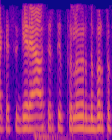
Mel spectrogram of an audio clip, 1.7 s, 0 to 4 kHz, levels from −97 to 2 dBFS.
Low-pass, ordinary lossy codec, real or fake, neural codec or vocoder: 3.6 kHz; MP3, 32 kbps; real; none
